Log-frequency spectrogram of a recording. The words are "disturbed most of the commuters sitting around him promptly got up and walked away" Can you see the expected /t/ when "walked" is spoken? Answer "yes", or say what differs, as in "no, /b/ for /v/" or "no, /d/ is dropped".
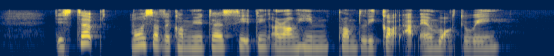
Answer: yes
